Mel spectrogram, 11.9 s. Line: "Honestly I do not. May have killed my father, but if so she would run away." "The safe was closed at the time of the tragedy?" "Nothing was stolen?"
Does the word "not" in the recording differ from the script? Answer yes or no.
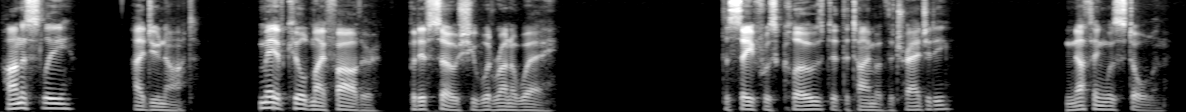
no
